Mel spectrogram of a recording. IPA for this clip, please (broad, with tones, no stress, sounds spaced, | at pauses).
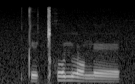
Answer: t e˨ ǀʰ o˦ n l ɔ˨ ŋ ɛː˨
